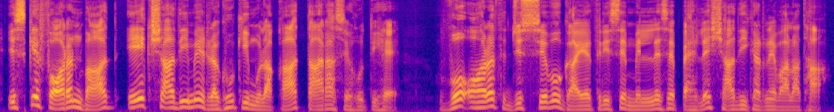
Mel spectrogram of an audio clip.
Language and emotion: Urdu, neutral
